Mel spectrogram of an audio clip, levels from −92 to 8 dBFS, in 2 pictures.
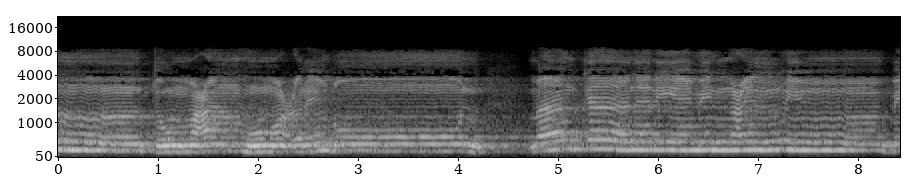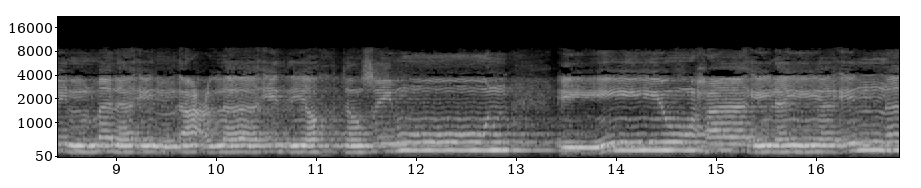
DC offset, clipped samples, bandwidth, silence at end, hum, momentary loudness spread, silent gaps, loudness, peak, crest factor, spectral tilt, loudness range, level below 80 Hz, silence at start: under 0.1%; under 0.1%; 8.6 kHz; 0 s; none; 8 LU; none; -23 LUFS; -8 dBFS; 14 dB; -5.5 dB/octave; 4 LU; -74 dBFS; 0 s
